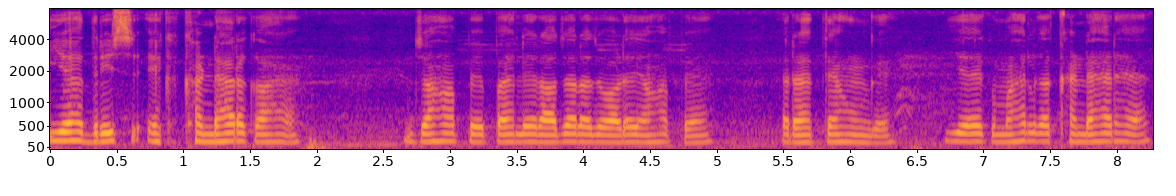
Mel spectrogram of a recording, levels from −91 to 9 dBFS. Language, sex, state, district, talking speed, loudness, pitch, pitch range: Hindi, male, Bihar, Jahanabad, 150 wpm, -16 LUFS, 160 Hz, 155-170 Hz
